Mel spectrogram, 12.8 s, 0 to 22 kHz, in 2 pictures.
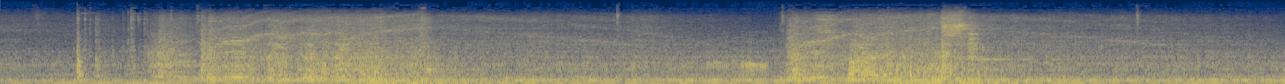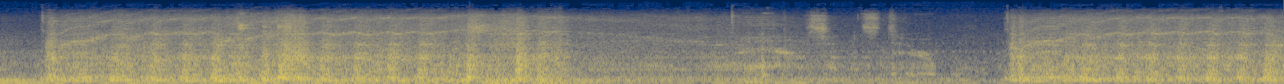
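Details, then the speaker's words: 2003 Suzuki Vitara 2.0 4WD, 79,000 miles, hot after bucking, jerking and stalling: long cranking with brief stumbles that never catch; no start, scan data jumping, PCM doesn't know cam timing. "So, you can see we're cranking and our numbers are jumping all over the place. So, obviously the PCM has no idea where the cam timing is"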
